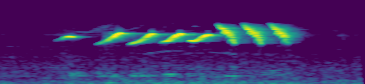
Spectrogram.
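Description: A double-collared seedeater sings a quick, high phrase: a thin opening note, then a run of about eight sharp, rising-and-falling chirps, ending bright and loud.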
